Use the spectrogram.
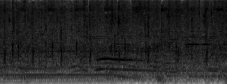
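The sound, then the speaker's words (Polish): Crowd applause at a Law and Justice party election rally in Świętokrzyskie for the regional candidate list: a steady stream of clapping runs throughout beneath a speaking voice. “Ogromne brawa dla nich.”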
